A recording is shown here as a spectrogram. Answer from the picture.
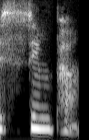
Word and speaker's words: sympa: C'est sympa. সাম্পা। Sympa. মুখ বন্ধ করা যাবে না, এমটা এম এর মতো না, এটা ধরেন নাক দিয়ে উচ্চারণ করতে হবে, সাম্পা। Sympa.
